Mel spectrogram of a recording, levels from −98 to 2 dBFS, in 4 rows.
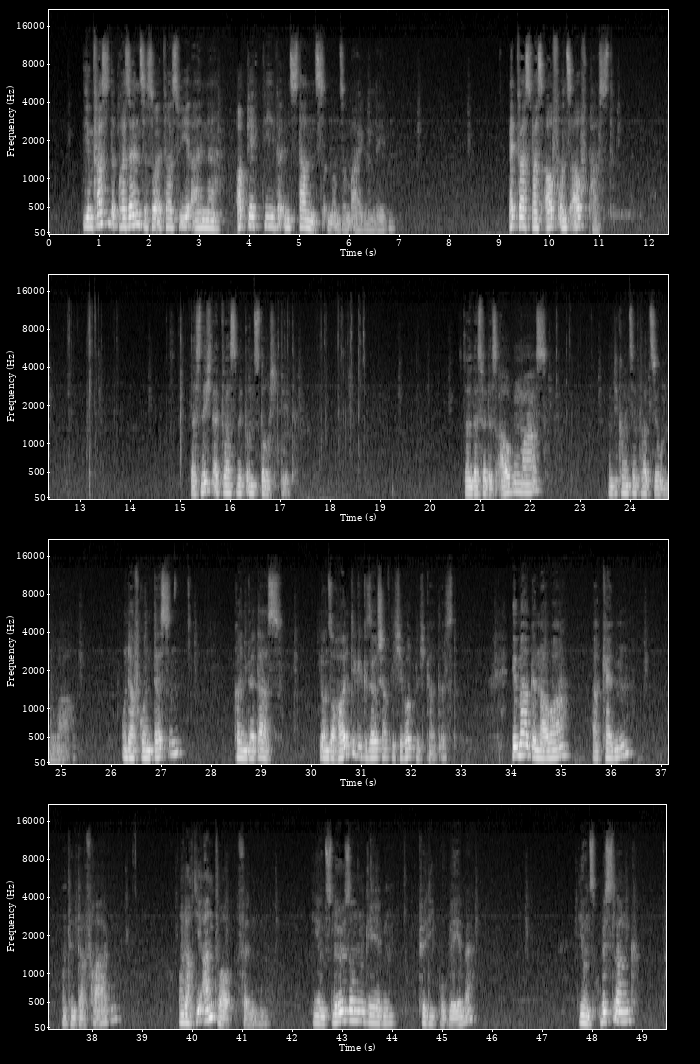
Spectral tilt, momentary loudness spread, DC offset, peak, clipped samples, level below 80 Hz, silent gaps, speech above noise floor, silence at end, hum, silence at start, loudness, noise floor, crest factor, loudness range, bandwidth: -7.5 dB/octave; 19 LU; under 0.1%; 0 dBFS; under 0.1%; -66 dBFS; none; 47 dB; 0.6 s; none; 0.7 s; -19 LUFS; -65 dBFS; 20 dB; 9 LU; 12.5 kHz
